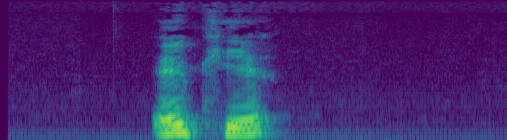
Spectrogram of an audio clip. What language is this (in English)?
Kurdish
